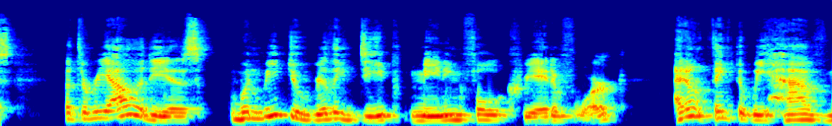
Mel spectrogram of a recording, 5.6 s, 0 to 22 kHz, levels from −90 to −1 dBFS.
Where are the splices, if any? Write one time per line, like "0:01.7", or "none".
0:01.4
0:02.7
